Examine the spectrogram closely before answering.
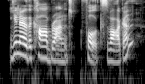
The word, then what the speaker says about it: Volkswagen: know the car brand Volkswagen Volkswagen you probably will have pronounced it wrong all your life but you have to pronounce this V like an F and actually quite curiously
